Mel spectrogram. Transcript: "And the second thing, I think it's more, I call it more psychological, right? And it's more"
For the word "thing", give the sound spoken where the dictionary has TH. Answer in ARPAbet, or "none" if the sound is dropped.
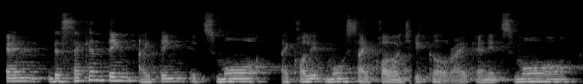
T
